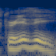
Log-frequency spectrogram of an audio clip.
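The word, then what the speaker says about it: Croisee: look for a street sign beginning with q it's spelled c-r-o-i-s-e-e sounds crazy yeah and where it's located depends on how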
